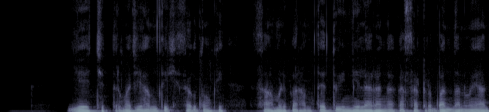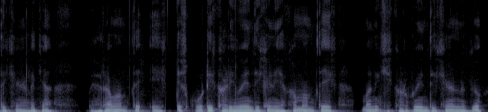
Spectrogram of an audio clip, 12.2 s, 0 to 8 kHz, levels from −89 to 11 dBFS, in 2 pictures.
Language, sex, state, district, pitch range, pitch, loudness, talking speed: Hindi, male, Uttarakhand, Tehri Garhwal, 95-105 Hz, 100 Hz, -37 LUFS, 190 wpm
